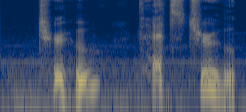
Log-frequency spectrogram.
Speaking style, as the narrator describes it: Matt said with a laugh

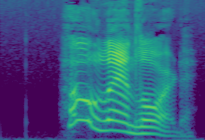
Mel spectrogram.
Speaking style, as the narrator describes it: cried the peddler

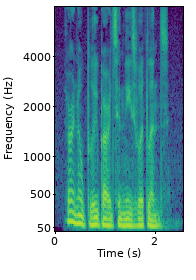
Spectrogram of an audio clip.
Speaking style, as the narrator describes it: said David

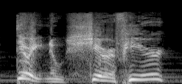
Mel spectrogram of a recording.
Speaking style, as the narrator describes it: one of the Sheridans said angrily

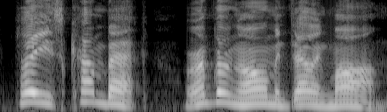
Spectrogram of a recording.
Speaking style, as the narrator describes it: I yelled at him

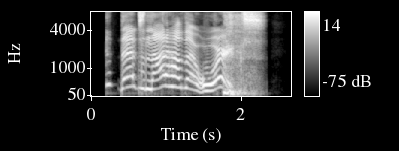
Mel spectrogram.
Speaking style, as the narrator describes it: Josh yelled

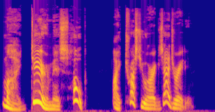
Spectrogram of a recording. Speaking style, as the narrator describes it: exclaimed the Quarbaris in unison

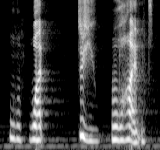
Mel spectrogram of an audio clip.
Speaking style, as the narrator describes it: She moaned and croaked

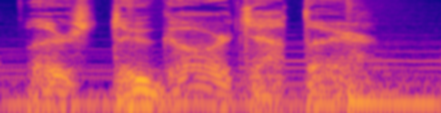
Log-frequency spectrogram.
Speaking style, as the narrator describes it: Yancey whispered

